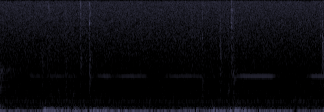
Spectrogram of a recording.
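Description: Near silence, with a faint low hum.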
